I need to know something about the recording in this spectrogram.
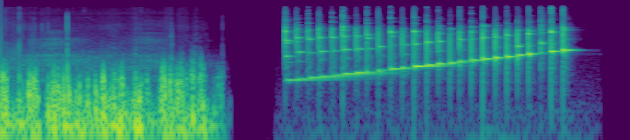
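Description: Wind buffeting the microphone for about two seconds, cut off abruptly. After a short gap comes a quick run of bright chime-like notes, about eight a second, climbing steadily in pitch for about three seconds: a rising xylophone-style transition sound effect.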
